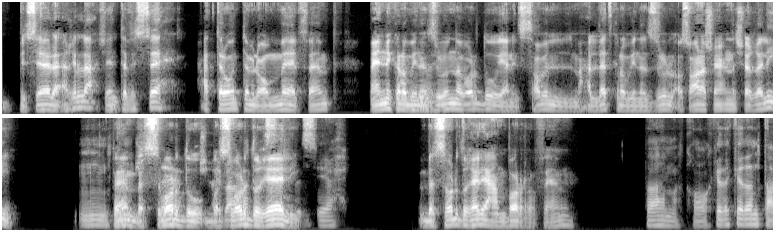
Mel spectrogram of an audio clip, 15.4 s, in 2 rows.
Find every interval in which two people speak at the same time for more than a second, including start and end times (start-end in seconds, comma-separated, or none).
8.8-10.7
